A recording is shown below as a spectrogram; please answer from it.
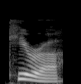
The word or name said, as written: kirra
